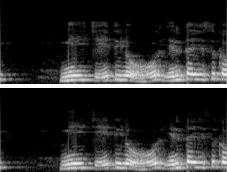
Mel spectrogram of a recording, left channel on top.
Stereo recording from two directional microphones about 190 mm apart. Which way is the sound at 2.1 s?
20° left (ahead or behind).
